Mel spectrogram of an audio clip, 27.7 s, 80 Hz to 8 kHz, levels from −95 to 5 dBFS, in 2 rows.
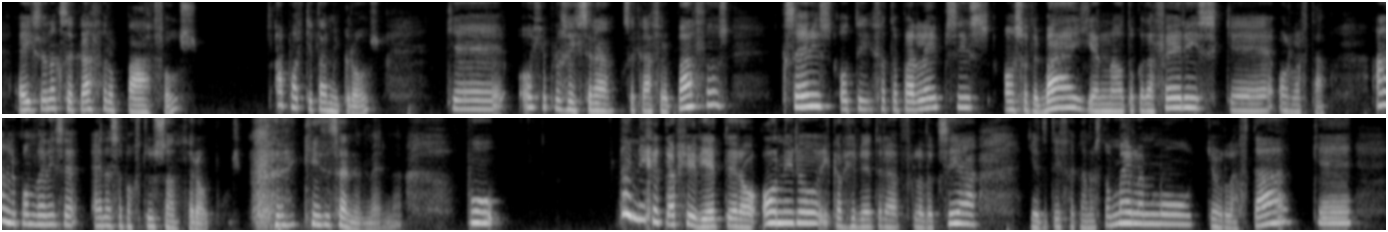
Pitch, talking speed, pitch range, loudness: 220 Hz, 135 wpm, 185-260 Hz, -29 LUFS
